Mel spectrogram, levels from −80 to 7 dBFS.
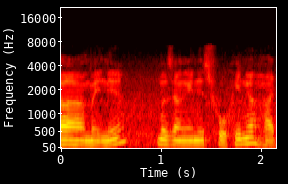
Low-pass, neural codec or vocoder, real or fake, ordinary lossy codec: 7.2 kHz; codec, 16 kHz, 2 kbps, FunCodec, trained on Chinese and English, 25 frames a second; fake; none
